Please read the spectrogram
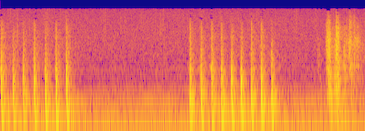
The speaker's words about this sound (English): This is his room, Mom. Well, knock on the door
